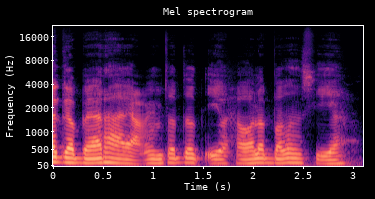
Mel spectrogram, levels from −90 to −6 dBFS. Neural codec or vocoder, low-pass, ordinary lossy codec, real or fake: codec, 44.1 kHz, 3.4 kbps, Pupu-Codec; none; none; fake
